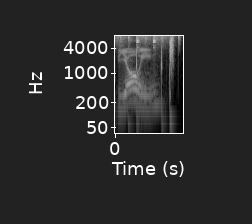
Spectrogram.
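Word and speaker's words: 病院: then this line here there you go it's pronounced booin in Japanese and this is the Kani for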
